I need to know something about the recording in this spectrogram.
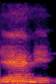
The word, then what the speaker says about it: Janet: Janet is how they say it, but they say that Jeanette is a spelling.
